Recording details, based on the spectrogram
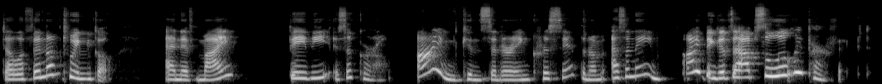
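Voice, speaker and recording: Lady playing a nice music teacher in a storybook, encouraging, takes her time, highish voice. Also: big pitch swings, moderate pace, a bit bright. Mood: gentle, reassuring. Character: kind, reassuring woman music teacher, expecting a baby.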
